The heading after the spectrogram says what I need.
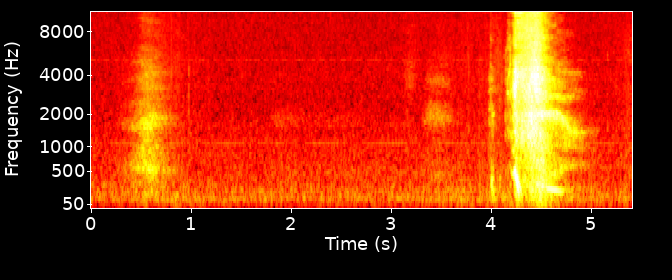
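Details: Induced sneezing after a cold in a female: a soft sniff, a brief inward catch, then one forceful sneeze; sneezes got stronger, leaving her a little dizzy.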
